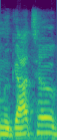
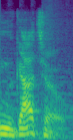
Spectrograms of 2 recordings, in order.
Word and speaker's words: Mugato: 2nd season of Star Trek Lower Decks, titled Mugato Gumato.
